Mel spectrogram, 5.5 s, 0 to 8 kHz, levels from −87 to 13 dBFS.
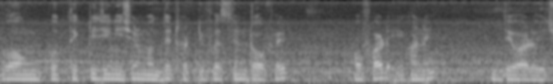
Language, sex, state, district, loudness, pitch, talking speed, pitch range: Bengali, male, West Bengal, North 24 Parganas, -18 LUFS, 120 Hz, 130 wpm, 115-125 Hz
